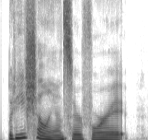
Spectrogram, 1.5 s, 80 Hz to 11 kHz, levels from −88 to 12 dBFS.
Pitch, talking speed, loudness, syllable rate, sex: 205 Hz, 245 wpm, -15 LUFS, 5.9 syllables/s, female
